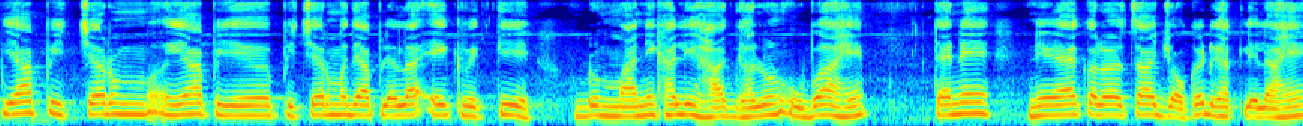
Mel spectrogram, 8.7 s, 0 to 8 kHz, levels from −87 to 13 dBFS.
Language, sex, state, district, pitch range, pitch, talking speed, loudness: Marathi, male, Maharashtra, Solapur, 170-195 Hz, 185 Hz, 140 wpm, -14 LUFS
